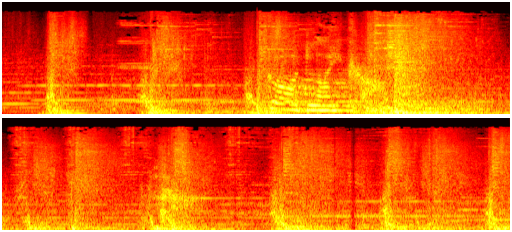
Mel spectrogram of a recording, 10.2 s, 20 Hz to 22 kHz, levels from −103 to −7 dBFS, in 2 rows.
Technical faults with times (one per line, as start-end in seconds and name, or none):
8.57-8.63 short stall from a late packet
